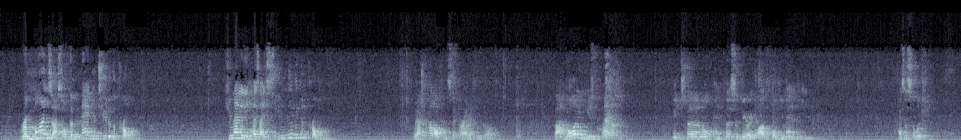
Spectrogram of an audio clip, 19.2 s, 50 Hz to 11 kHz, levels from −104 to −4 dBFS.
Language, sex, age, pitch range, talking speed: English, male, 40-59, 115-155 Hz, 110 wpm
